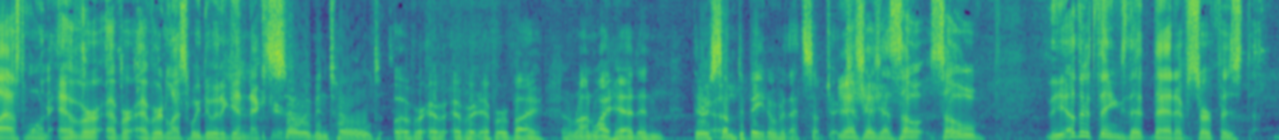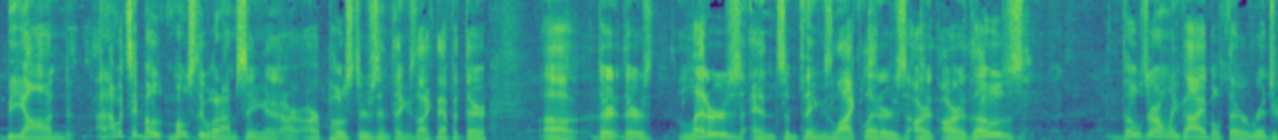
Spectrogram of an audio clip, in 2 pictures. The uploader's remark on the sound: LIVE AT GONZOFEST. Since GonzoFest is at least part swap-meet.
